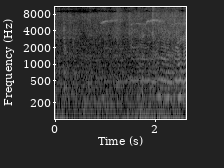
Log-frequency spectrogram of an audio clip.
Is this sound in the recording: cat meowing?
no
